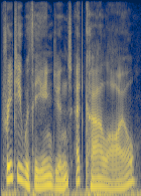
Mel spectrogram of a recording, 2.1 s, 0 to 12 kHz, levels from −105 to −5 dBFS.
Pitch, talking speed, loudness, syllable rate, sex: 125 Hz, 170 wpm, -18 LUFS, 4.9 syllables/s, male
